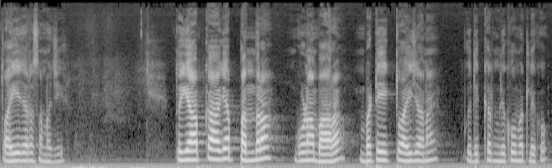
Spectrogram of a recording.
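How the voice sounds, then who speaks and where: A man's voice: sits high, fairly even intonation, moderate pace, a little mellow. A man teaching a math lesson to a class, who keeps quizzing his students and patiently repeats each step.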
